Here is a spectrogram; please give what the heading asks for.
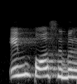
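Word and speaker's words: impossible: तो prefix pronounce ना हो कर के क्या प्रोनाउंस होगा इंपॉसिबल नहीं हो कर के इंपॉसिबल इंपॉसिबल इंपॉसिबल सो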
